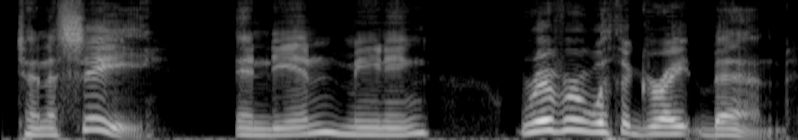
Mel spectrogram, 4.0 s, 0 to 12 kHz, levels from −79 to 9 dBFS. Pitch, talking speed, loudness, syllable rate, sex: 180 Hz, 105 wpm, -20 LUFS, 4.2 syllables/s, male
